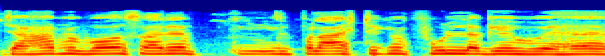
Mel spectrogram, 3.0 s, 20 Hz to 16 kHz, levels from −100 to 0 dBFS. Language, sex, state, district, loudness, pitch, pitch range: Hindi, male, Jharkhand, Ranchi, -13 LUFS, 190 Hz, 180-200 Hz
